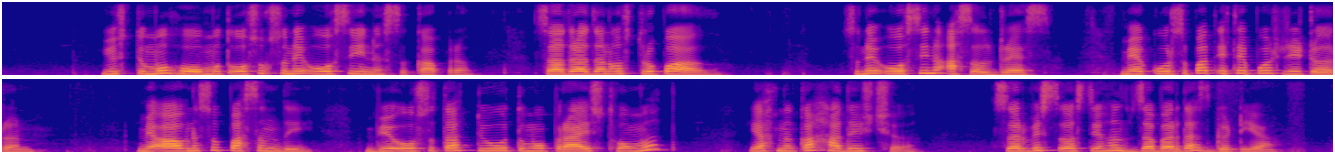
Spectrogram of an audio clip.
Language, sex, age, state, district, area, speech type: Kashmiri, female, 18-30, Jammu and Kashmir, Bandipora, rural, spontaneous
